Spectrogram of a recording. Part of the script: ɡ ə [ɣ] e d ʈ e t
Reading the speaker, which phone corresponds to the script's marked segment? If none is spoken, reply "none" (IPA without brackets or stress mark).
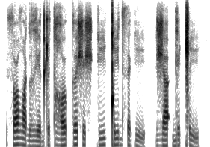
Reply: ɣ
